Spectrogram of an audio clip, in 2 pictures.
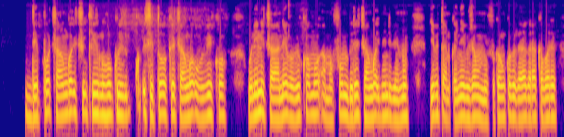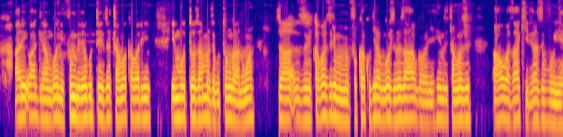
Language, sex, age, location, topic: Kinyarwanda, male, 25-35, Gakenke, agriculture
